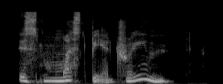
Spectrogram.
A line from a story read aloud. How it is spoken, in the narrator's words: whispered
